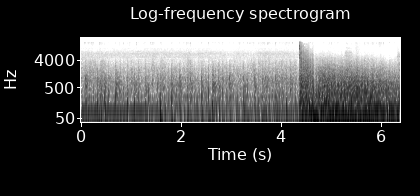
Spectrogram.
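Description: A vehicle engine rumbles and rattles steadily.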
